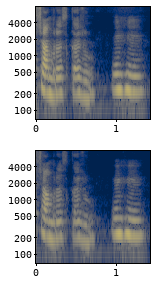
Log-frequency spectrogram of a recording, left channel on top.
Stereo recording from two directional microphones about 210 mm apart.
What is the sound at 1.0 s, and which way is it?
Speech, 35° right (ahead or behind).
